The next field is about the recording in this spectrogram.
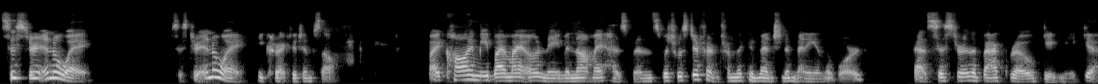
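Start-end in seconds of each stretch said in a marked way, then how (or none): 0.0-1.0 glad, happy, very high-pitched voice. Retelling her answer to the teacher's question, recalling saying it happily. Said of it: "I said happily".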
